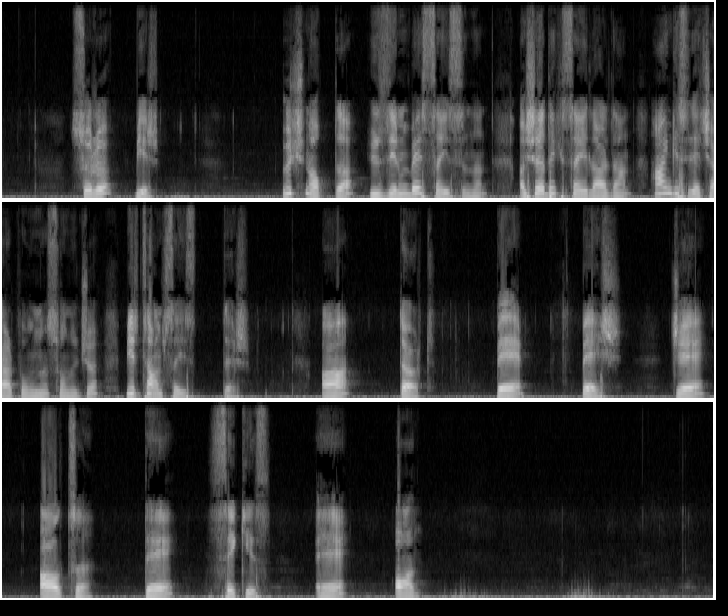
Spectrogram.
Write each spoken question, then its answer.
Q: 3.125 sayısının aşağıdaki sayılardan hangisiyle çarpımının sonucu bir tam sayıdır?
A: Yanıt Diyarbakır 8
